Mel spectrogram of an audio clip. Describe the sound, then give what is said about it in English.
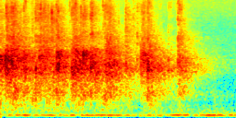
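A crowd claps together in a dense, fairly soft patter that holds steady for a couple of seconds, then thins out and fades. A low hum runs underneath, and no one speaks. “If you've ever done that, I want you to clap right now.”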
